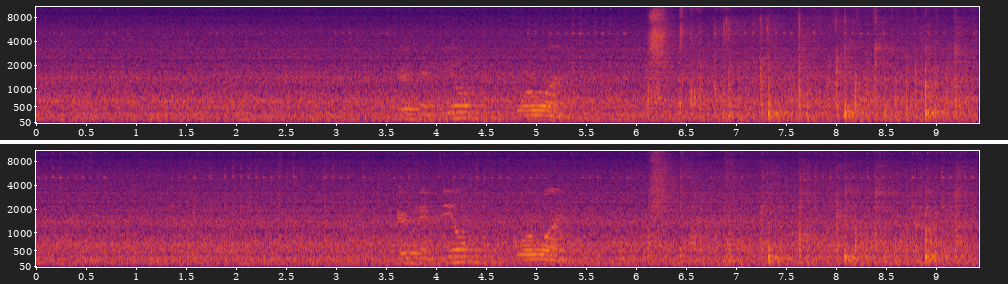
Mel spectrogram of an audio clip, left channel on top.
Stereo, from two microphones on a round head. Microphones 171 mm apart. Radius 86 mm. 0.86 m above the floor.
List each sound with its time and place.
3.6 s a man speaking: 45° right (ahead or behind), 3 m; by 5.5 s 30° right (ahead or behind), 1.5 m
6.1 s running footsteps: 50° left (ahead or behind), 1.3 m; by 9.4 s 65° left (ahead or behind), 3.5 m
